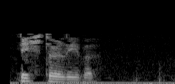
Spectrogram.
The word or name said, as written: Dichterliebe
